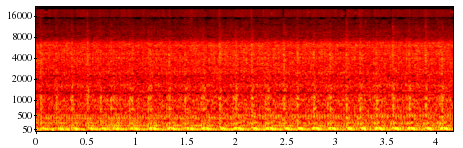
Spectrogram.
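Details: 1994 Polaris two-stroke 4x4 quad, long sitting, idling after battery charge and starting fluid; brisk even chatter holding steady without stumbling, quite smoky; running fine, just needed the battery charged.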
